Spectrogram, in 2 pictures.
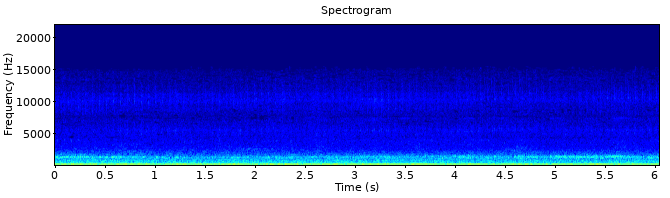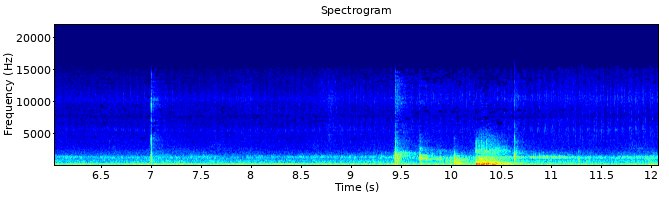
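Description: Home-built 12 V BLDC motor-generator spinning under a light load, giving a steady hum with a higher whine. A few knocks and clicks come near the end.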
